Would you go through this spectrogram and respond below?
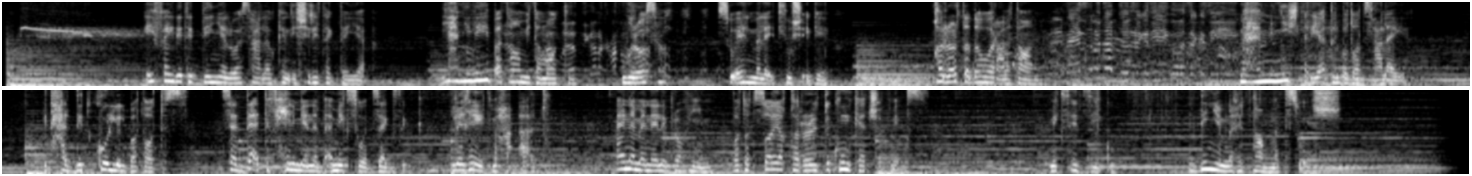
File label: German Corporate Narrations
